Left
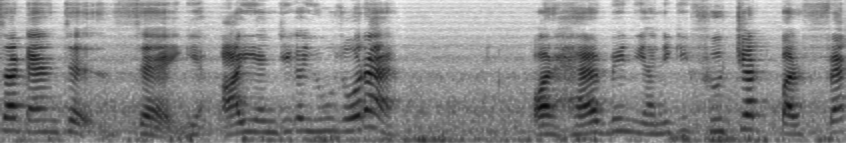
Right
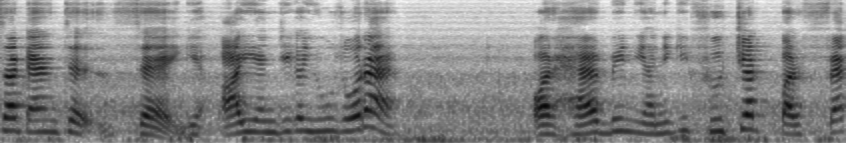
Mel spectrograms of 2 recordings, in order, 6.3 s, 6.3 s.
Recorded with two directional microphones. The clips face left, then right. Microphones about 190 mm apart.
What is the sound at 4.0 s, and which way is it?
A woman's voice, 10° right (ahead or behind).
